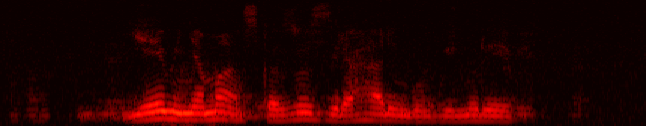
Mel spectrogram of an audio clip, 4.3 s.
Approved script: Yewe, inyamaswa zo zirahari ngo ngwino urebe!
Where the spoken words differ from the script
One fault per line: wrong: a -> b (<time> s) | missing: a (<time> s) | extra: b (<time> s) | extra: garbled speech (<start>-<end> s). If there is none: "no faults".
no faults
